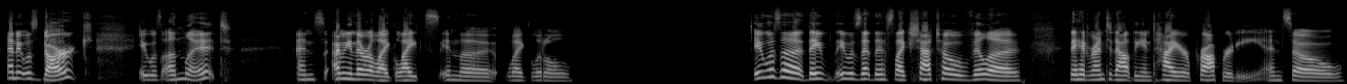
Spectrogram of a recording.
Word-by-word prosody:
and 290 Hz, 0 st, +4 dB
it 285 Hz, -, +3 dB
was 270 Hz, -2 st, -6 dB
dark, 210 Hz, -2 st, +4 dB, 0.5 s
it -, -, -5 dB
was 215 Hz, 0 st, -10 dB
unlit, 235 Hz, +4 st, -2 dB, 0.6 s
and 225 Hz, 0 st, -5 dB
s 230 Hz, -, -12 dB
I 260 Hz, -, +5 dB
mean 260 Hz, -1 st, +3 dB
there 235 Hz, -1 st, +4 dB
were, 220 Hz, -, +2 dB
like, 185 Hz, -2 st, +1 dB
lights 195 Hz, -1 st, -1 dB
in 210 Hz, -1 st, -10 dB
the, 180 Hz, -3 st, -6 dB
like, 185 Hz, -1 st, -7 dB
little 170 Hz, -3 st, -12 dB, 1.8 s
It 310 Hz, -, +3 dB
was 350 Hz, -1 st, -2 dB
a 275 Hz, -7 st, +5 dB
they 260 Hz, +1 st, +5 dB
it -, -, -2 dB
was 255 Hz, -1 st, -5 dB
at 250 Hz, -1 st, +3 dB
this 235 Hz, -1 st, -5 dB
like 215 Hz, -2 st, +2 dB
chateau 235 Hz, -2 st, +1 dB
villa. 200 Hz, -4 st, +1 dB, 0.5 s
They 230 Hz, -, +5 dB
had 230 Hz, -, +1 dB
rented 225 Hz, +2 st, 0 dB
out 210 Hz, -1 st, +3 dB
the 195 Hz, -, -4 dB
entire 190 Hz, -1 st, +1 dB
property, 200 Hz, -5 st, -1 dB
and 200 Hz, 0 st, -11 dB
so 170 Hz, -4 st, -2 dB
215 Hz, 175 wpm, -26 LUFS, 190-235 Hz, 1.8 s, I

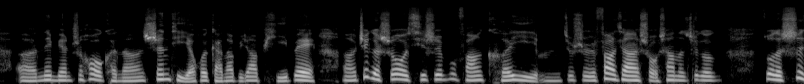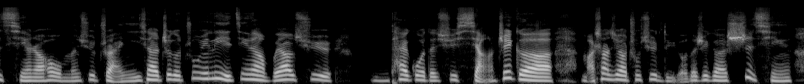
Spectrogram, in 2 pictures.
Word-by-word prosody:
呃， 165 Hz, 0 st, -3 dB
那 205 Hz, +4 st, 0 dB
边 190 Hz, 0 st, -2 dB
之 210 Hz, -, -10 dB
后， 210 Hz, -3 st, 0 dB
可 165 Hz, -, -6 dB
能 160 Hz, +2 st, -3 dB
身 235 Hz, +6 st, +2 dB
体 200 Hz, -7 st, -3 dB
也 140 Hz, -1 st, 0 dB
会 185 Hz, +4 st, -1 dB
感 155 Hz, -2 st, -4 dB
到 170 Hz, -, -2 dB
比 155 Hz, -, -9 dB
较 180 Hz, +1 st, -1 dB
疲 160 Hz, +1 st, -7 dB
惫。 185 Hz, -2 st, +3 dB, 0.3 s
呃， 190 Hz, -1 st, -4 dB
这 345 Hz, -, -2 dB
个 245 Hz, -7 st, +2 dB
时 235 Hz, -, -1 dB
候 235 Hz, -2 st, +3 dB
其 215 Hz, +3 st, -5 dB
实 225 Hz, +2 st, -2 dB
不 240 Hz, +2 st, -10 dB
妨 200 Hz, -1 st, -2 dB
可 190 Hz, -1 st, -2 dB
以， 185 Hz, -7 st, 0 dB
嗯， 165 Hz, 0 st, -10 dB
就 200 Hz, +5 st, -10 dB
是 190 Hz, -1 st, -4 dB
放 250 Hz, +3 st, +3 dB
下 200 Hz, -2 st, +4 dB
手 175 Hz, -2 st, -4 dB
上 205 Hz, +3 st, -2 dB
的 190 Hz, -, -4 dB
这 180 Hz, +4 st, -7 dB
个 185 Hz, -2 st, -3 dB, 0.4 s
做 245 Hz, -2 st, +1 dB
的 205 Hz, -, +4 dB
事 275 Hz, +6 st, -1 dB
情， 175 Hz, -3 st, -2 dB
然 170 Hz, 0 st, +2 dB
后 195 Hz, +1 st, +1 dB
我 175 Hz, -, 0 dB
们 160 Hz, +1 st, -7 dB
去 210 Hz, +5 st, -5 dB
转 140 Hz, -7 st, -1 dB
移 160 Hz, -, -3 dB
一 -, -, -3 dB
下 210 Hz, +2 st, +5 dB
这 225 Hz, +4 st, -1 dB
个 210 Hz, -, +2 dB
注 280 Hz, +8 st, -7 dB
意 265 Hz, -, +1 dB
力， 265 Hz, -7 st, +3 dB
尽 240 Hz, +5 st, -4 dB
量 210 Hz, -5 st, +3 dB
不 180 Hz, -, -3 dB
要 220 Hz, +2 st, +6 dB
去， 200 Hz, -5 st, -3 dB, 0.4 s
嗯， 165 Hz, -1 st, -11 dB
太 220 Hz, +4 st, +2 dB
过 205 Hz, 0 st, 0 dB
地 175 Hz, -2 st, -3 dB
去 190 Hz, +5 st, -6 dB
想 165 Hz, -, 0 dB
这 295 Hz, +7 st, +3 dB
个 190 Hz, -8 st, +8 dB, 0.3 s
马 175 Hz, -2 st, -5 dB
上 250 Hz, -3 st, 0 dB
就 225 Hz, -, 0 dB
要 205 Hz, -, +5 dB
出 215 Hz, +3 st, -7 dB
去 225 Hz, +2 st, -4 dB
旅 160 Hz, -6 st, -10 dB
游 -, -, -10 dB
的 190 Hz, -, -3 dB
这 205 Hz, +2 st, -1 dB
个 185 Hz, -2 st, +1 dB
事 295 Hz, -, +3 dB
情。 165 Hz, -4 st, -4 dB
195 Hz, 305 characters per minute, -23 LUFS, 170-220 Hz, 0.4 s, 个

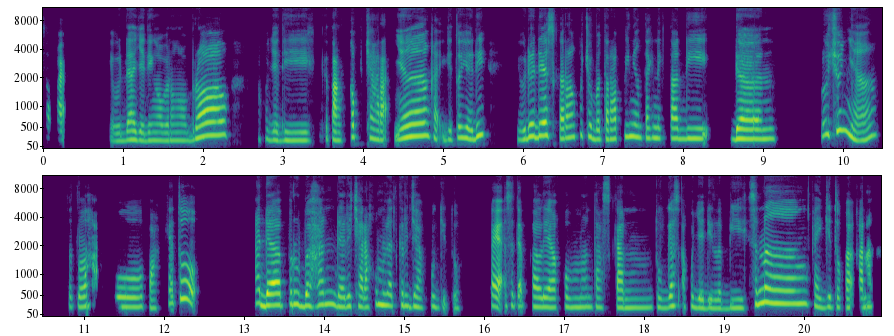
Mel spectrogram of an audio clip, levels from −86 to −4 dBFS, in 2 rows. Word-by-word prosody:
sampai, -, -, -4 dB, 0.6 s
ya -, -, -10 dB
udah 190 Hz, +4 st, -1 dB
jadi 190 Hz, -2 st, -4 dB
ngobrol-ngobrol 190 Hz, -, +3 dB, 0.4 s
aku 210 Hz, -, -20 dB
jadi 195 Hz, -1 st, -4 dB, 0.4 s
ketangkep 215 Hz, +4 st, 0 dB
caranya 230 Hz, +1 st, 0 dB, 0.3 s
kayak 240 Hz, -5 st, -6 dB
gitu 210 Hz, +3 st, -7 dB
jadi, 240 Hz, +2 st, +2 dB, 0.5 s
ya -, -, -13 dB
udah 275 Hz, +6 st, +4 dB
deh 305 Hz, +1 st, +7 dB
sekarang 240 Hz, +3 st, +1 dB
aku -, -, -7 dB
coba 265 Hz, -6 st, -1 dB
terapin 230 Hz, +5 st, 0 dB
yang 265 Hz, -, -2 dB
teknik 245 Hz, 0 st, -4 dB
tadi 235 Hz, 0 st, +1 dB, 0.3 s
dan, 225 Hz, 0 st, +4 dB, 0.6 s
lucunya 310 Hz, -, +1 dB, 0.4 s
setelah 230 Hz, +1 st, -2 dB
aku 225 Hz, 0 st, -2 dB
pake 195 Hz, 0 st, -8 dB
tuh, 420 Hz, 0 st, +1 dB, 0.7 s
ada 270 Hz, -1 st, +8 dB
perubahan 275 Hz, +1 st, 0 dB
dari 235 Hz, -2 st, 0 dB
cara 230 Hz, -4 st, 0 dB
aku 225 Hz, -, -14 dB
melihat 255 Hz, -2 st, 0 dB
kerjaku 235 Hz, -4 st, -4 dB
gitu, -, -, -13 dB, 0.4 s
kayak 240 Hz, -4 st, +4 dB
setiap 255 Hz, -2 st, -5 dB
kali 225 Hz, -1 st, +2 dB
aku 215 Hz, +2 st, -4 dB
menuntaskan 210 Hz, -1 st, -3 dB
tugas 225 Hz, +3 st, -1 dB
aku 240 Hz, -, -8 dB
jadi 200 Hz, -1 st, -2 dB
lebih 200 Hz, +2 st, -5 dB
seneng 305 Hz, -1 st, +4 dB
kayak 235 Hz, -6 st, -3 dB
gitu 220 Hz, -, -6 dB
Kak 210 Hz, -, 0 dB
karena 215 Hz, -1 st, 0 dB
230 Hz, 145 wpm, -21 LUFS, 210-265 Hz, 0.7 s, ada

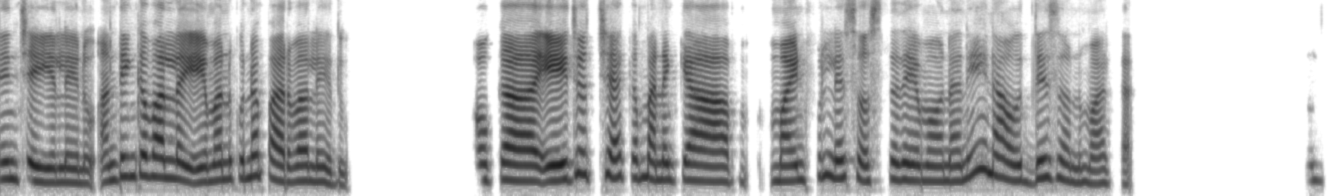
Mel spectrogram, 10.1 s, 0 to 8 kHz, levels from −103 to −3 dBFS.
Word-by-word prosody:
నేను 265 Hz, 0 st, -2 dB
చెయ్యలేను" 215 Hz, -3 st, 0 dB
అంటే, 250 Hz, +6 st, -3 dB
ఇంకా 315 Hz, 0 st, 0 dB
వాళ్ళు 280 Hz, -3 st, +3 dB
ఏమనుకున్నా 270 Hz, +6 st, -2 dB
పర్వాలేదు. 225 Hz, -5 st, -2 dB, 1.1 s
ఒక 245 Hz, +1 st, -13 dB, 0.4 s
ఏజొచ్చాక 305 Hz, +1 st, 0 dB, 0.2 s
మనకి 255 Hz, 0 st, -2 dB
ఆ -, -, +5 dB, 0.6 s
మైండ్‌ఫుల్‌నెస్ 275 Hz, +4 st, -2 dB
ఒస్తదేమోనని 235 Hz, -, -4 dB
నా 290 Hz, -, 0 dB
ఉద్దేశం 275 Hz, +4 st, -4 dB
అన్నమాట. 205 Hz, -1 st, -9 dB, 1.4 s
హ్మ్. 245 Hz, 0 st, -18 dB
250 Hz, 100 wpm, -22 LUFS, 230-280 Hz, 1.4 s, ఆ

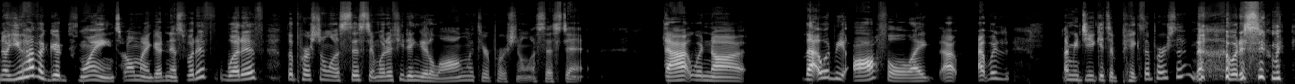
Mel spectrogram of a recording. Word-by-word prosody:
no, 220 Hz, -, -1 dB
you 255 Hz, +8 st, +2 dB
have 390 Hz, 0 st, +5 dB
a 310 Hz, -, +3 dB
good 215 Hz, -3 st, 0 dB
point. 330 Hz, -3 st, 0 dB
Oh, 200 Hz, 0 st, -5 dB
my 185 Hz, -4 st, -4 dB
goodness. 170 Hz, +2 st, -4 dB
What 225 Hz, -, -5 dB
if 340 Hz, 0 st, -3 dB
what 205 Hz, +2 st, 0 dB
if 270 Hz, +5 st, 0 dB, 0.2 s
the 240 Hz, -, -4 dB
personal 220 Hz, -3 st, -4 dB
assistant 205 Hz, +2 st, 0 dB
what 185 Hz, +1 st, -5 dB
if 200 Hz, -, -5 dB
you -, -, -11 dB
didn't 195 Hz, -1 st, -5 dB
get 165 Hz, -2 st, -3 dB
along 150 Hz, +5 st, -7 dB
with 195 Hz, -, -15 dB
your -, -, -10 dB
personal -, -, -10 dB
assistant? -, -, -5 dB, 0.8 s
That 195 Hz, +3 st, +6 dB
would 205 Hz, -, -7 dB
not 170 Hz, -3 st, +1 dB, 0.6 s
that -, -, +7 dB
would 320 Hz, -, -3 dB
be 260 Hz, -, -2 dB
awful. 165 Hz, -5 st, +1 dB
Like, 155 Hz, +2 st, -4 dB
I 170 Hz, 0 st, 0 dB, 0.2 s
I -, -, +5 dB
wouldn't 275 Hz, -2 st, -9 dB, 0.6 s
I -, -, +2 dB
mean, 215 Hz, -1 st, -4 dB
do 205 Hz, -, +5 dB
you 210 Hz, -, -1 dB
get 205 Hz, -, -3 dB
to 175 Hz, -, -6 dB
pick 170 Hz, 0 st, -8 dB
the 250 Hz, -, -6 dB
person? 305 Hz, +6 st, -5 dB, 0.4 s
I -, -, +7 dB
would -, -, +4 dB
assuming 290 Hz, -5 st, +8 dB
205 Hz, 225 wpm, -22 LUFS, 175-250 Hz, 0.8 s, assuming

